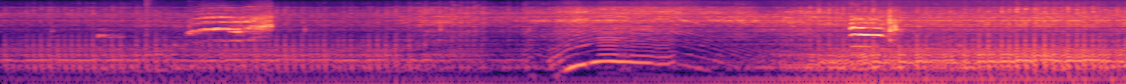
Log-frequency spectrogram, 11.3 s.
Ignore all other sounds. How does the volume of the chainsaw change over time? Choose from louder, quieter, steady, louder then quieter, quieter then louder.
louder.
